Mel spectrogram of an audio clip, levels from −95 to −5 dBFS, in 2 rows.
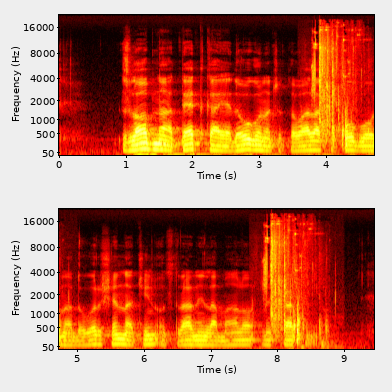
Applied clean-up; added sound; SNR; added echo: none; Shatter; 1 dB; none.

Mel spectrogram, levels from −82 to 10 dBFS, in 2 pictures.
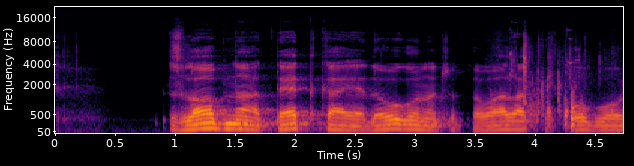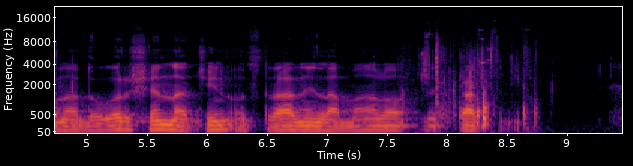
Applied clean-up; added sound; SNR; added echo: neural mask model RNNoise.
